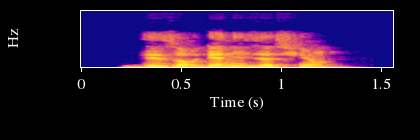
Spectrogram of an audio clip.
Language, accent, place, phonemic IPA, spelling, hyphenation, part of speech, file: French, France, Lyon, /de.zɔʁ.ɡa.ni.za.sjɔ̃/, désorganisation, dé‧sor‧ga‧ni‧sa‧tion, noun, LL-Q150 (fra)-désorganisation.wav
- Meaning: disorganization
